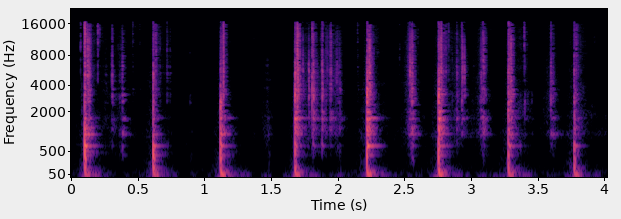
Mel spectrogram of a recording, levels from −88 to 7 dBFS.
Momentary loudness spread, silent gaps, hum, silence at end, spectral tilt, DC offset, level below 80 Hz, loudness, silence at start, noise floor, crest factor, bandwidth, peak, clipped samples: 12 LU; none; none; 0.2 s; -2 dB/octave; under 0.1%; -46 dBFS; -33 LUFS; 0.1 s; -58 dBFS; 32 dB; 17 kHz; -2 dBFS; under 0.1%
